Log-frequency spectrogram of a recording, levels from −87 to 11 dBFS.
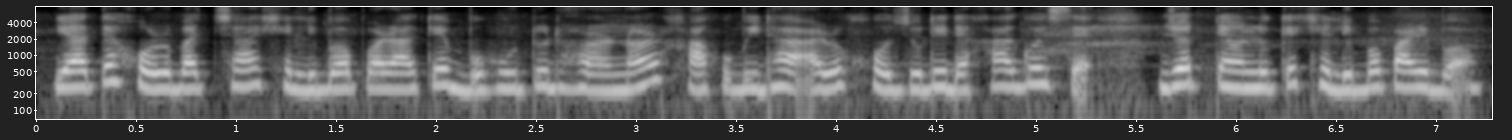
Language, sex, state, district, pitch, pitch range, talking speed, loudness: Assamese, female, Assam, Kamrup Metropolitan, 255 Hz, 240-270 Hz, 130 wpm, -16 LUFS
